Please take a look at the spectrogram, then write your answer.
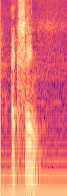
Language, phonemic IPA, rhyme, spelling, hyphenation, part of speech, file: Dutch, /ɛkˈseːm/, -eːm, eczeem, ec‧zeem, noun, Nl-eczeem.ogg
- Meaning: 1. an eczema, generic term for itchy and/or defiguring inflammations of the skin 2. an analogous porcine disease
